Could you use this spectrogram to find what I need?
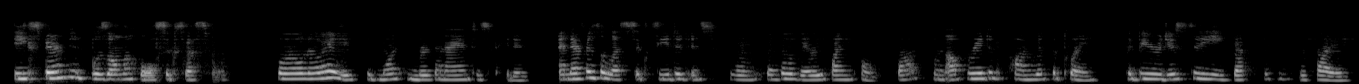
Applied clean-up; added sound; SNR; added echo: neural mask model DeepFilterNet 3.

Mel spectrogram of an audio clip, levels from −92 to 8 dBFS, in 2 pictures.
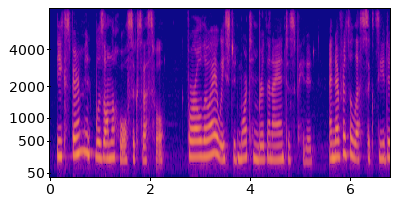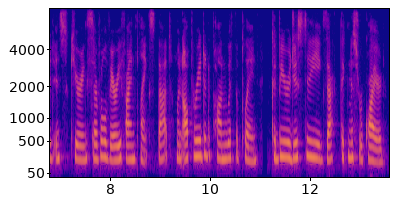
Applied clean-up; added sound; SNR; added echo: none; none; none; none.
